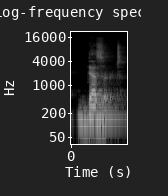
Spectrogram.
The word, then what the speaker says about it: desert: of a meal and it should not be confused with desert here the stress is on the first syllable which is death desert now I said that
